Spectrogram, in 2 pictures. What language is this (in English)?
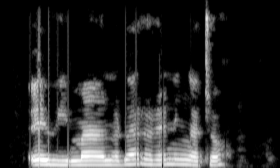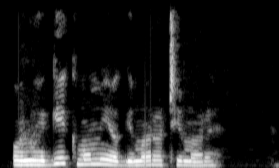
Luo (Kenya and Tanzania)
